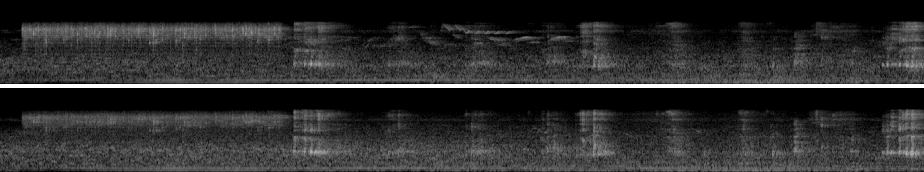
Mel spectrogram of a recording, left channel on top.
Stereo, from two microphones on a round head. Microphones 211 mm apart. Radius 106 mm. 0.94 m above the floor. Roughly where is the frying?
Left.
